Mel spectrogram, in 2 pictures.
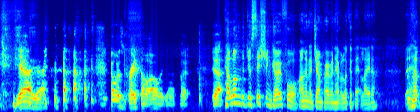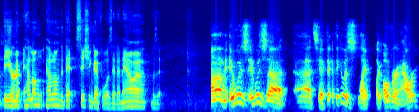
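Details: Adult male speakers in conversation; no speech disorder.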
